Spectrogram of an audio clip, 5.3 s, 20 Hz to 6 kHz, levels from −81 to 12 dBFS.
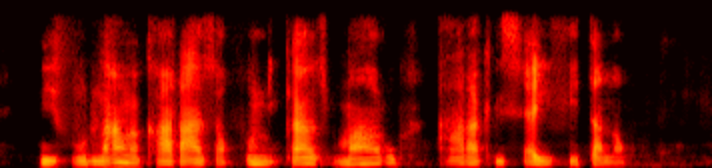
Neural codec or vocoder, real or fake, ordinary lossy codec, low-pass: codec, 24 kHz, 1.2 kbps, DualCodec; fake; none; 5.4 kHz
